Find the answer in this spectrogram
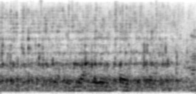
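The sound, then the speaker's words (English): Port and Madeira sauce bubbling in a pan, a steady, dense fizz of tiny pops and gurgles that holds at an even level for the whole stretch. “And that that's all bubbling away here. You can hear this bubbling.”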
